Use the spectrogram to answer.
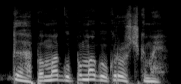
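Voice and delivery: high, tearful promise; sobbing. A narrator's reading. Weeping nanny promises Ilya to help, a touch of sobbing. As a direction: say it through sobs, lightly voiced. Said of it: "всхлипнула Ангелина".

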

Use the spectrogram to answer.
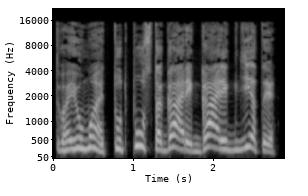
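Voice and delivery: high, loud panicked cry; panicked shout. Acted. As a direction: shout in alarm at the empty safe. Panic at empty safe.

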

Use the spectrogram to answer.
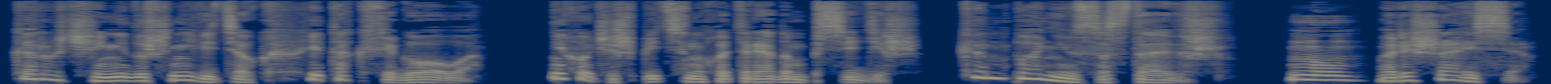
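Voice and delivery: lively schoolgirl voice. Acted. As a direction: cajole a shy classmate. Yulia voiced, coaxing. (бойкая школьница уговаривает)

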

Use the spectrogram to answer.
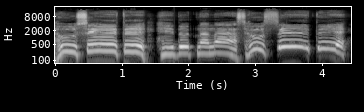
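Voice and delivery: very high, long-drawn yells; wailing high shout that climbs at the end; screamed alarm. A narrator's reading. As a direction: raise the alarm, stretching each cry. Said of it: "зарепетував, галопуючи мимо".

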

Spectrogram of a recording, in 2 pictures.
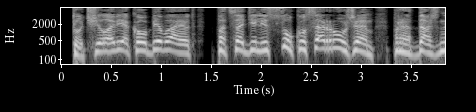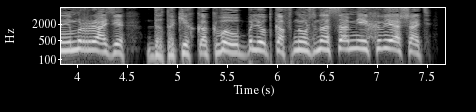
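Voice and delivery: high, furious rant; outraged tirade. A narrator's reading. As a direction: yell accusations at the guards. Prisoner rages at guards. (возмущённая гневная тирада на высоких тонах)

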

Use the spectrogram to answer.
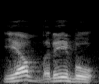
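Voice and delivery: يضرب carefully as yad-ri-bu; teacher modelling يضرب, kasra in the middle; middle vowel I. Shown as a demonstration. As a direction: sound out يضرب with a clear I. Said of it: "فعل يفعل مثل ضرب".

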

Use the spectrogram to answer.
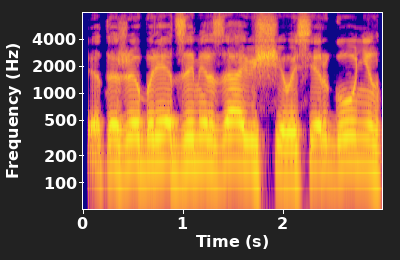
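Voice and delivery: high, drawn-out lament; anguished ranting. A narrator's reading. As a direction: wail the criticism theatrically, slowly. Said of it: "продолжал с закрытыми глазами Сапфиров".

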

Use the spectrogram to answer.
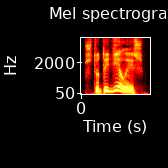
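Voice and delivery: plain reading voice

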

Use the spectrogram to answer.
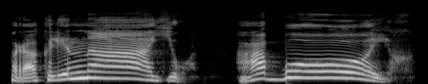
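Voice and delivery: медленно, выше, зловещий вой; выть проклятие, как нежить; проклятие призрака. Acted. Ghost curses both men. (зловещее проклятие призрака)

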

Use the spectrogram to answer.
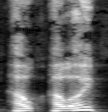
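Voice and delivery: mild narrated call to someone away; understated worried summons; trembling loud call. A narrator's reading. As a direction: call out the name, lightly anxious. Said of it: "run rẩy gọi lớn".

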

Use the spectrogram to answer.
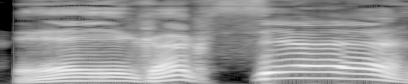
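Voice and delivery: high staggering yell; drunken yelling. A narrator's reading. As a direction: bawl it out drunk. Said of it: "завопил еле стоящий на ногах боцман".

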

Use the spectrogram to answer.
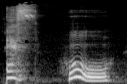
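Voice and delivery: amused, a light chuckle in it; chuckling. A narrator's reading. Daniel teasing the girl, chuckling. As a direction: tease her with a small laugh. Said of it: "közölte kuncogva Daniel".

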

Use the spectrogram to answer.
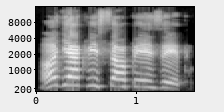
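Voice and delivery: loud, high demand yelled out; angry crowd shout. A narrator's reading. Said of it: "ordították". (dühös, hangos kiabálás)

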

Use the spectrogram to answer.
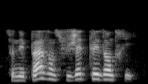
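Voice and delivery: a touch of cold disapproval; coldly. A narrator's reading. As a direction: reprove them stiffly. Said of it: "disait-il avec froideur".

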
